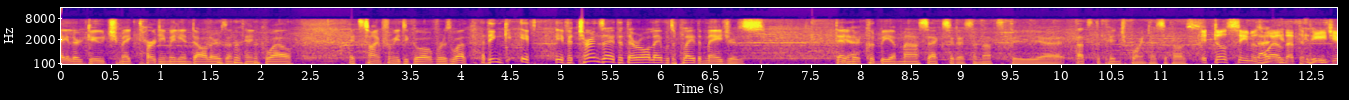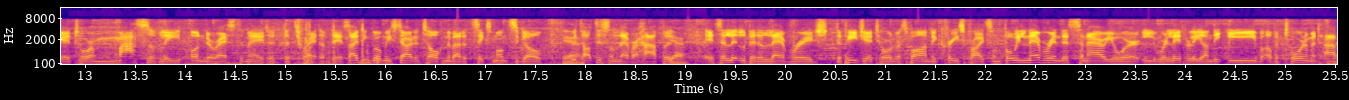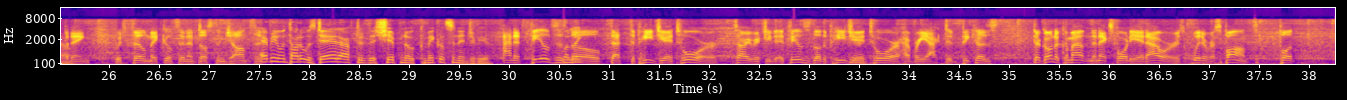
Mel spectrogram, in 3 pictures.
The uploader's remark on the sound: As we report LIVE from the Aviva Stadium for a preview of Ireland vs Ukraine, followed by live match commentary.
